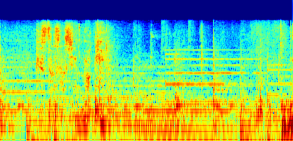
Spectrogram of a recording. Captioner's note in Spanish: Susurra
